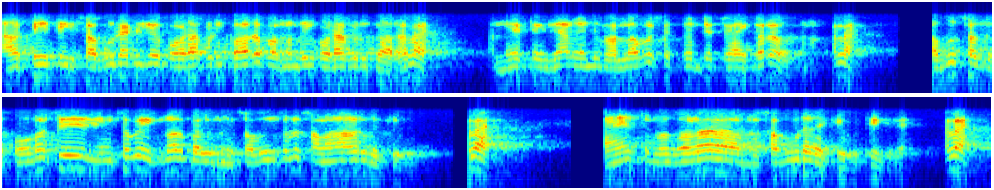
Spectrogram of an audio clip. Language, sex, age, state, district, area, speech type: Odia, male, 45-60, Odisha, Dhenkanal, rural, conversation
